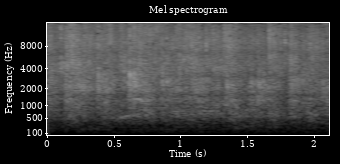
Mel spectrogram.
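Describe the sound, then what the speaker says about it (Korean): A church congregation applauds children during a Sunday service, a soft, even wash of many hands clapping, fairly distant and steady throughout. "박수해 주세요."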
